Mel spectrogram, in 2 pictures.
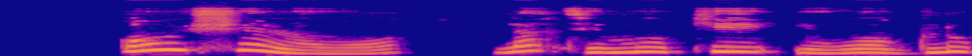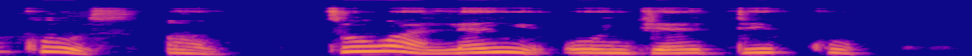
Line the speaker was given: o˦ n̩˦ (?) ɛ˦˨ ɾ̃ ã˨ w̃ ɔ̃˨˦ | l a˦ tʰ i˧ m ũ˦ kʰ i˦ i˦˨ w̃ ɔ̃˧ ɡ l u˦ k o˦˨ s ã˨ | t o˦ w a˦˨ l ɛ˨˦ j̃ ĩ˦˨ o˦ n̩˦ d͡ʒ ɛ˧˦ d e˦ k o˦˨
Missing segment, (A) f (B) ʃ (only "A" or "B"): B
